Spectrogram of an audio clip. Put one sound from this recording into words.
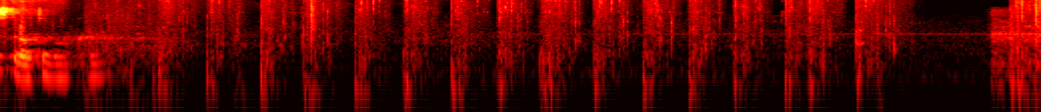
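Footsteps thud quickly and steadily.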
